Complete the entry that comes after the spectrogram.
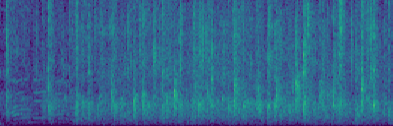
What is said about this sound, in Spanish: Por la obra, un aplauso al Señor.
